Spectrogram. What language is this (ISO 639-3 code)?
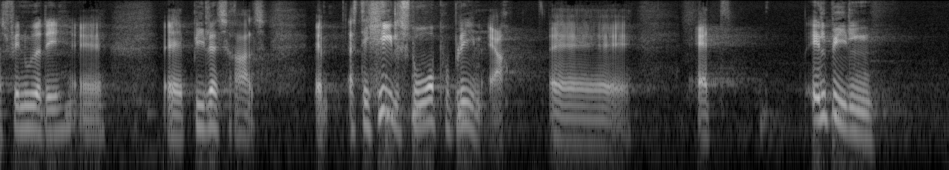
dan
